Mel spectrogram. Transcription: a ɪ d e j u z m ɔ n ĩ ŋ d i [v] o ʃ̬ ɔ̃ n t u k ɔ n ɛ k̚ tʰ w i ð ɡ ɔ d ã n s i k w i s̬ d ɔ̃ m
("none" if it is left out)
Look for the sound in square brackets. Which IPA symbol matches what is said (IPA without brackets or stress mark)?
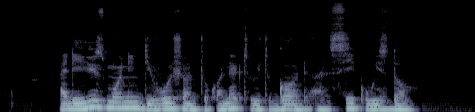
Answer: v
